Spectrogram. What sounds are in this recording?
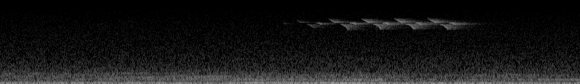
Black-and-white Warbler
